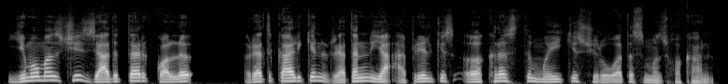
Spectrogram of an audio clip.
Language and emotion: Kashmiri, neutral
